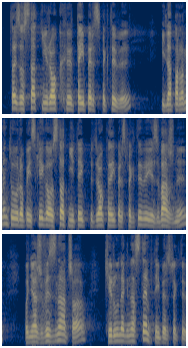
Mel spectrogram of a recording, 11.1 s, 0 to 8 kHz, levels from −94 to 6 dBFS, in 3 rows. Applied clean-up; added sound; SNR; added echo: none; none; none; none.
